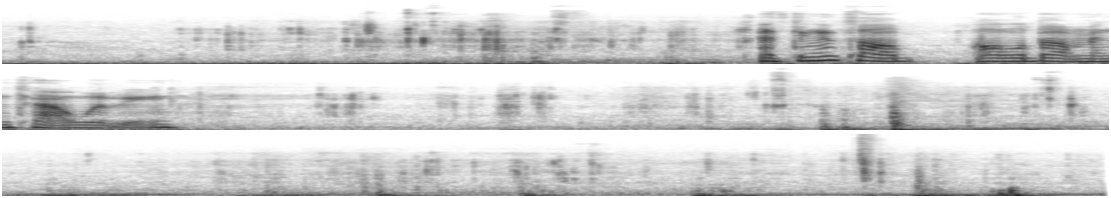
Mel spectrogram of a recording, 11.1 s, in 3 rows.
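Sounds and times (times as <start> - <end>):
mouth clicks and smacks: 0.0 - 2.6, 4.4 - 7.4, 8.2 - 11.0
person chewing: 0.0 - 2.6, 4.3 - 11.0
steady low hum: 0.0 - 11.0.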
